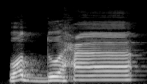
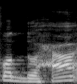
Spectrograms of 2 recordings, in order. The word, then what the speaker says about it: والضحى: واو ضاد زبر وض ضاد পেশ দু وض হা খারা জবর হা والضحى ওয়াও ঠোঁট গোল করে উচ্চারণ করব ওয়াদ দত তাসদীদ ওয়ালা হরফ والضحى এক আলিফ টান দিয়ে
